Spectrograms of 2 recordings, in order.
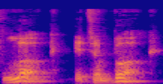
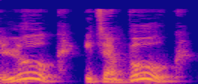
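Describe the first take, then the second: First: The vowels sound short and relaxed. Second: The vowels sound long, like in 'Luke'. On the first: The speaker calls it right. "No, it's" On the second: The speaker calls it wrong. "I've heard a lot of people in Spain say"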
